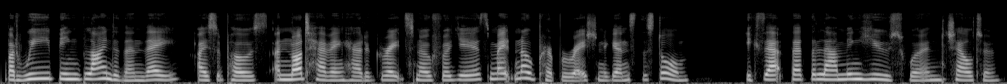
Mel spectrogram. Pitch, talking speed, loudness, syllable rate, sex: 215 Hz, 185 wpm, -21 LUFS, 4.8 syllables/s, female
